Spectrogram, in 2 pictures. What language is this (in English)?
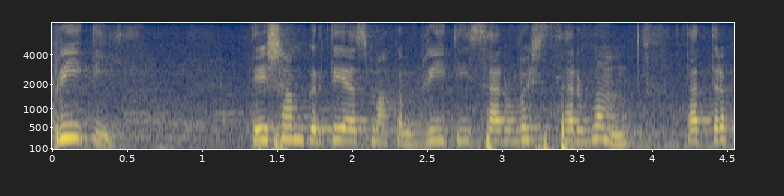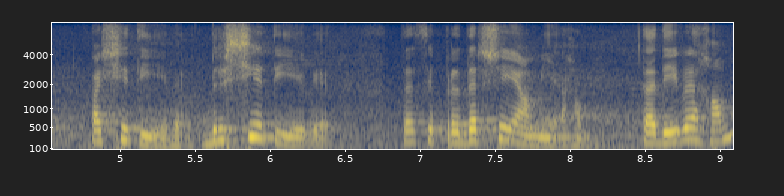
Sanskrit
